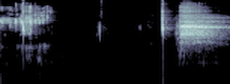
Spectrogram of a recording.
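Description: A burst of fizzing, then a faint click and a sharp metallic crack as a can of Machu Picchu Energy Yerba Mate Ocean Citrus energy drink is opened, followed by a loud, sustained hiss of carbonation. No one speaks.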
